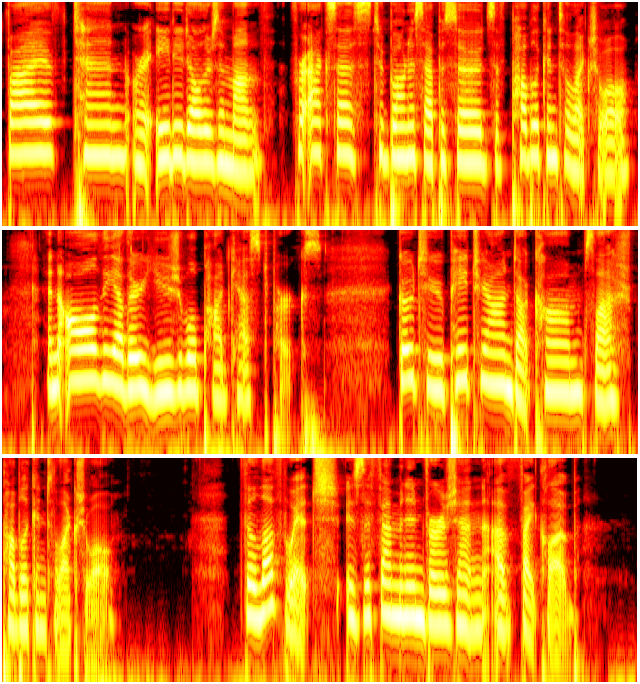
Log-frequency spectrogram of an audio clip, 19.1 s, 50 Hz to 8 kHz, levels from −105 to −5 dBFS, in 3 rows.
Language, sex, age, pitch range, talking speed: English, female, 30-49, 195-250 Hz, 120 wpm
